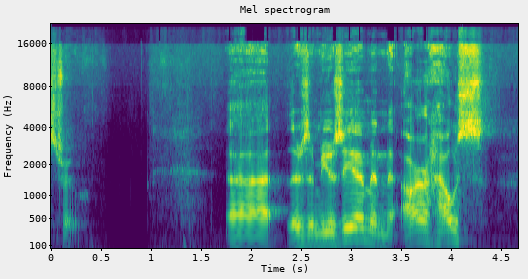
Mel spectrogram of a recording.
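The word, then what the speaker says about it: Aarhus: There's a museum in our house, that's how you pronounce it.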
